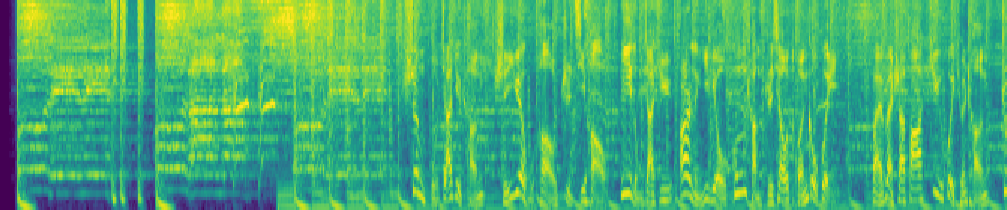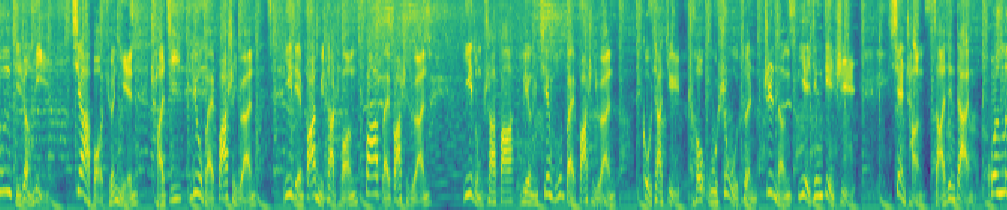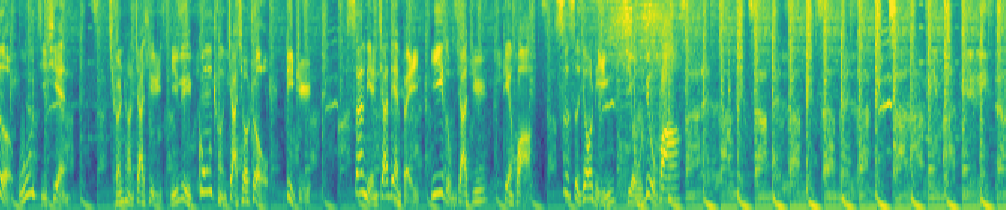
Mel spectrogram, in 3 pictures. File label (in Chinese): 家具城 男 磁性激情; 促销; 圣府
